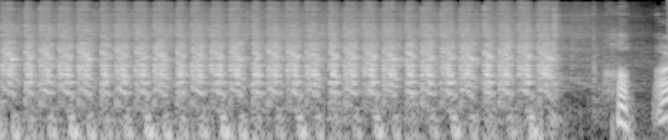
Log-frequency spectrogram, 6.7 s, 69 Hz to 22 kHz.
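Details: Plymouth Neon that sat at least 8 years: starter cranks the engine in a steady even chug, about a beat and a bit per second, but it never catches and runs; crank, no start.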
